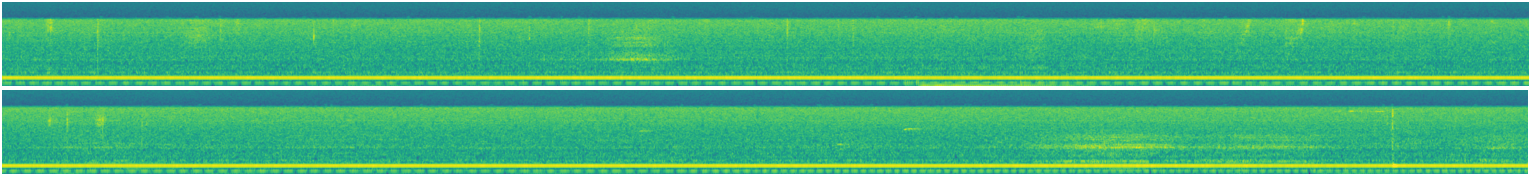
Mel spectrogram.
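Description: Faint steady hum holding one clear pitch, with a lower buzz beneath it; it does not change.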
